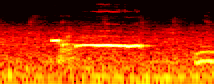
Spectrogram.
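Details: Female pet African grey parrot praised as a good girl by her owner in Hindi: a clear, steady, whistled note held for nearly a second, followed by a low, brief tone as the owner keeps talking.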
